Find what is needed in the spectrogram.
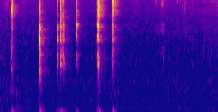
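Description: A quick run of small, sharp clicks, about six in the first second, as a monitor mount is tightened onto the top of a camera cage.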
